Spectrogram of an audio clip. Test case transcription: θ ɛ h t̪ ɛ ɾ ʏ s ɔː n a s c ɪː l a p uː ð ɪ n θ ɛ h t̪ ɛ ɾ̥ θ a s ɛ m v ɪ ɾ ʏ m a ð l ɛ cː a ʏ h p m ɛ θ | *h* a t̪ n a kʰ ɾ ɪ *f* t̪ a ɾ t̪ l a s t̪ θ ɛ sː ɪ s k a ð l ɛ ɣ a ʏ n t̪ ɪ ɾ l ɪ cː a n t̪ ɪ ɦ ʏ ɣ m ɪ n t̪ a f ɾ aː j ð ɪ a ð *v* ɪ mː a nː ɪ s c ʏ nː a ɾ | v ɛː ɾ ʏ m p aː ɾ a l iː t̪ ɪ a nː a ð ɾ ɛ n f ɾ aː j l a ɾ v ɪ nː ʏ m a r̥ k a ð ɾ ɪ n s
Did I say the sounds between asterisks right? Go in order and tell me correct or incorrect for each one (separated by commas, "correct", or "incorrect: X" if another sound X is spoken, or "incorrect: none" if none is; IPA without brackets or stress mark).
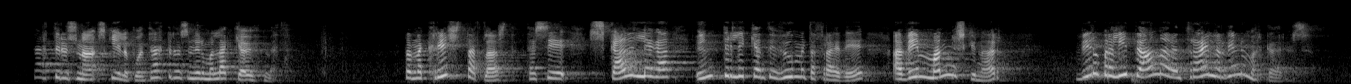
incorrect: θ, incorrect: s, correct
